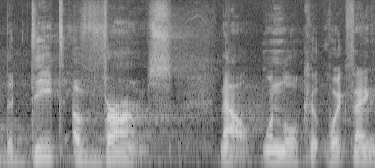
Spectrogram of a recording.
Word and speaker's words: Worms: The Diet of Worms, it's not Diet of Worms. In German, you pronounce the W as a V, so Diet of Worms.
